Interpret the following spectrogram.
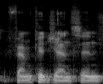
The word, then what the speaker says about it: Famke Janssen: The way I've usually heard it pronounced is Famke Janssen, but I'm just from my knowledge of that part of the world. Yeah. Usually, it's a soft J.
